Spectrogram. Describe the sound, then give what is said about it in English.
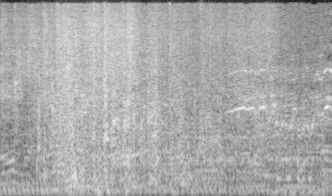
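A horse that appears to be dying whinnies in distress, its strained, wavering cries rising over a steady wash of noisy background sound, moderately loud throughout. “The horse looks like it's really, for real, legitimately dying.”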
